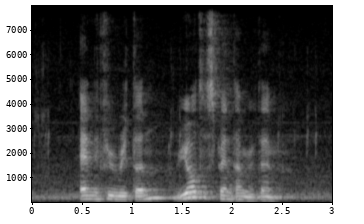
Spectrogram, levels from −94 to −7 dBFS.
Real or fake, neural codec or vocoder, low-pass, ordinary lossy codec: real; none; none; none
